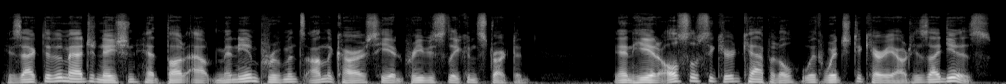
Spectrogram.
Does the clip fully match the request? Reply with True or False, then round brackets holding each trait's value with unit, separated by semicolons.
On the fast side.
False (165 wpm)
